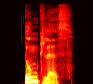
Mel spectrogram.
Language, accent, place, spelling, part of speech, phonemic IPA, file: German, Germany, Berlin, Dunkles, noun, /ˈdʊŋkləs/, De-Dunkles.ogg
- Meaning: dark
